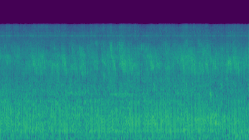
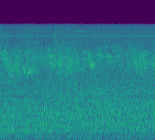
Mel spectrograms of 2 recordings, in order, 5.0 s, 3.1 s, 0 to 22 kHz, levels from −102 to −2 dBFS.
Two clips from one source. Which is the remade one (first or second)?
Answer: first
